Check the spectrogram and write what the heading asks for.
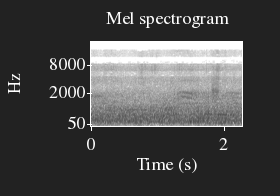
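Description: A few short bird calls over a steady background of outdoor noise in a busy paved courtyard.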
